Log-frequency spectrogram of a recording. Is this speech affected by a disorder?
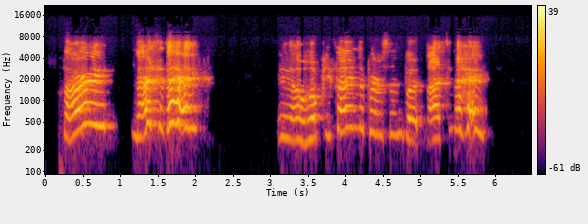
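Yes: cerebral palsy; from birth, instability causing trips, severe rotator cuff tear, formerly monthly falls needing engine 6 lift assists.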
